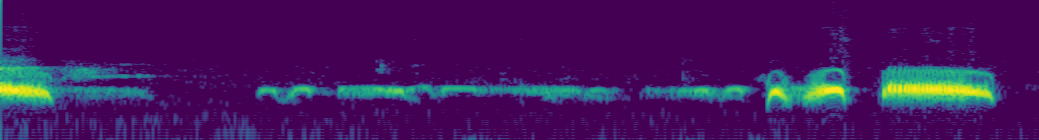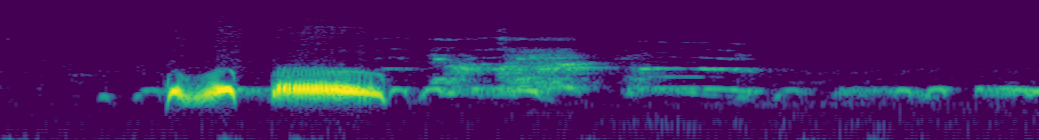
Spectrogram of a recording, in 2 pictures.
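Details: Spotted dove giving urging coos to rouse other doves: soft murmuring coos throughout, broken by two loud phrases of paired short notes and a long throaty coo.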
